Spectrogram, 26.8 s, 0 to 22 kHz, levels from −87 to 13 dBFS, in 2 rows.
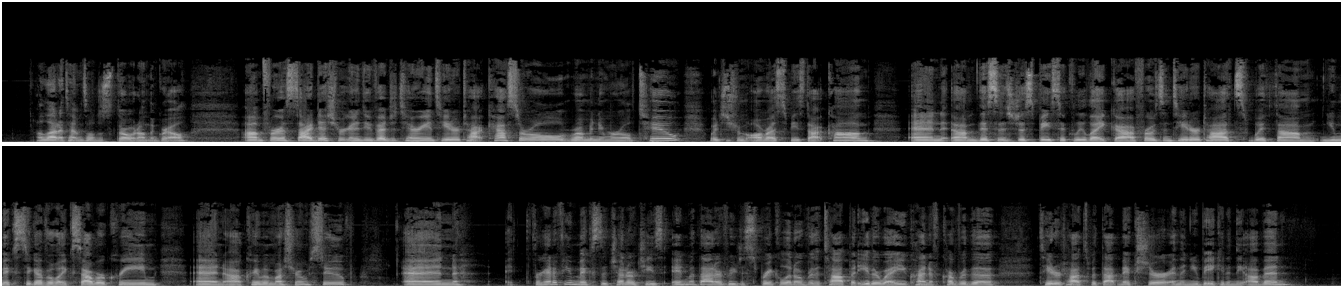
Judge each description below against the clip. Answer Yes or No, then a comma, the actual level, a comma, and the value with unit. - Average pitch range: Yes, average, 3.2 semitones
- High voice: Yes, high, 195 Hz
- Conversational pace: No, fast, 215 wpm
